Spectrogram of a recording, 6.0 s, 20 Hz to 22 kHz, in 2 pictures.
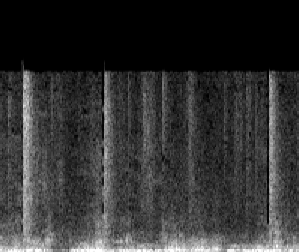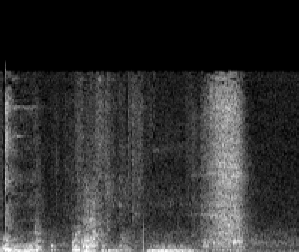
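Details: Twelve-week-old Border Collie puppy Inca tugging against a 9-year-old Springer Spaniel, with a steady low growl rising and falling in pulses, plus a few brief whimpering yips and scrabbling noises.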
